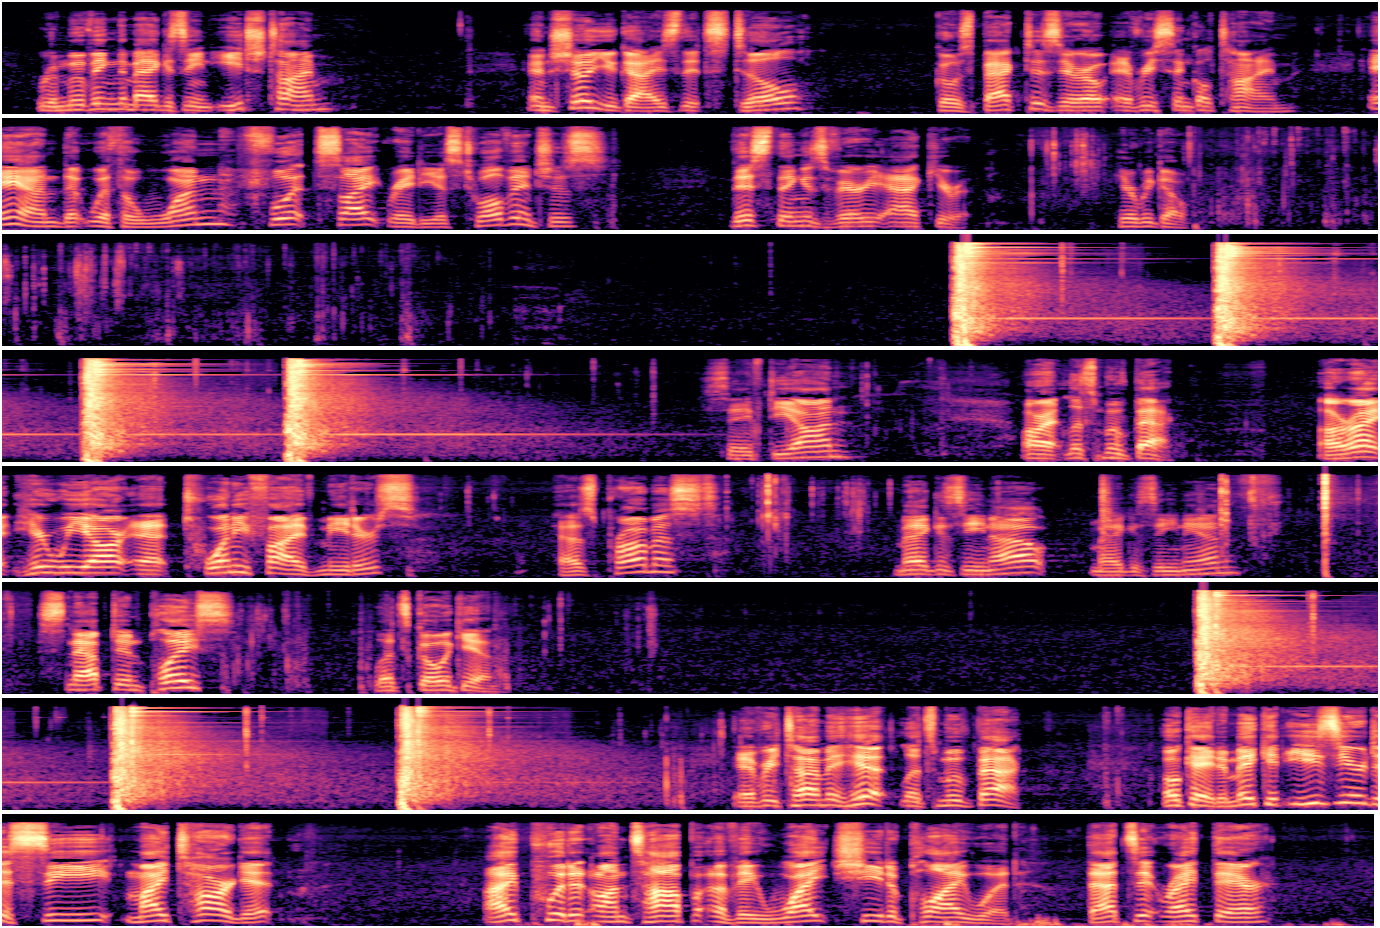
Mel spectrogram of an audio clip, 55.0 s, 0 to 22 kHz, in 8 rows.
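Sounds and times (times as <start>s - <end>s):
pistol shots: 18.5s - 23.2s, 40.4s - 42.6s, 43.3s - 44.2s
steel target ringing ping: 18.5s - 24.0s, 40.4s - 42.7s.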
